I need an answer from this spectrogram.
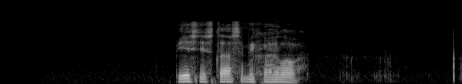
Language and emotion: Russian, neutral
